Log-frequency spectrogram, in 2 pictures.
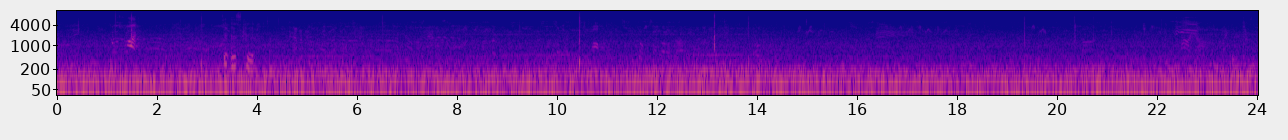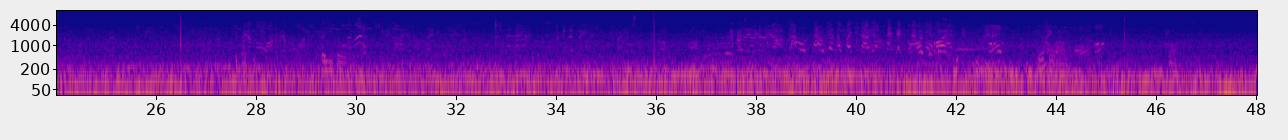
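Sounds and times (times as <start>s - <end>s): distant players calling: 35.2s - 45.2s.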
